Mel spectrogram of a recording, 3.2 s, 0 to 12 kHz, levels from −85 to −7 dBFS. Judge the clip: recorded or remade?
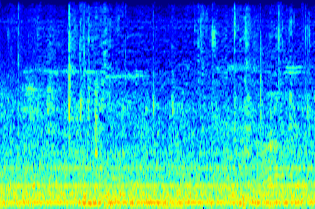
recorded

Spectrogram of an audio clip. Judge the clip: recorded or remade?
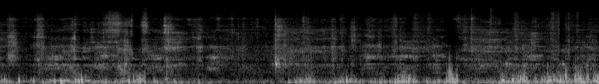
remade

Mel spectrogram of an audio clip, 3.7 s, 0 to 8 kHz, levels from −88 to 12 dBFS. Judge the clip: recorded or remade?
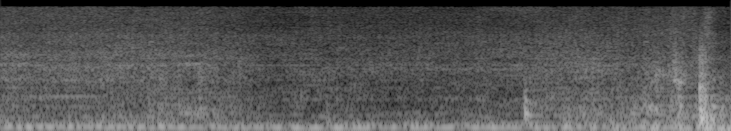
remade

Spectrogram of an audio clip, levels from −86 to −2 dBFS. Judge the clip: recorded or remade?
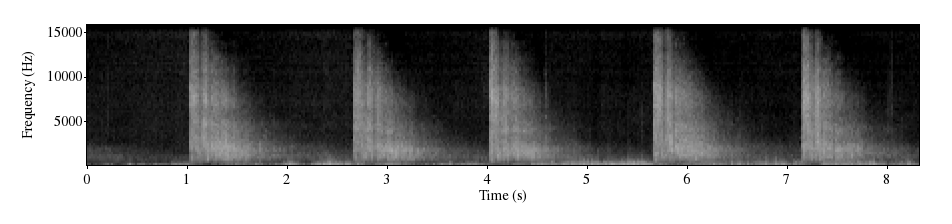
remade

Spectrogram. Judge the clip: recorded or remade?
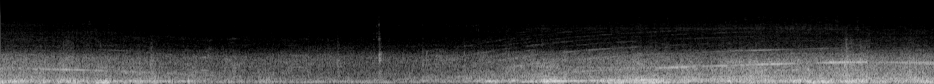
recorded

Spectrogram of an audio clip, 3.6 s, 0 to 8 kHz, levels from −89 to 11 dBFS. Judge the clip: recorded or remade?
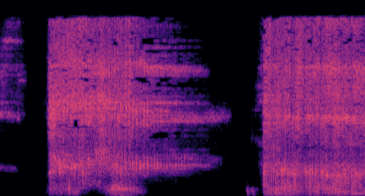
remade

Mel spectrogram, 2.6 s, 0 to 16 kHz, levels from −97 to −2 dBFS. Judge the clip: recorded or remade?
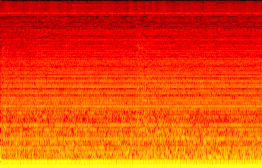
recorded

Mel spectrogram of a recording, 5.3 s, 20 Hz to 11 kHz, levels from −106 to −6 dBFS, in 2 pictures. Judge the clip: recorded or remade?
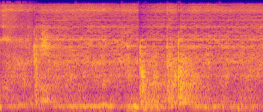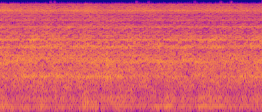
remade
